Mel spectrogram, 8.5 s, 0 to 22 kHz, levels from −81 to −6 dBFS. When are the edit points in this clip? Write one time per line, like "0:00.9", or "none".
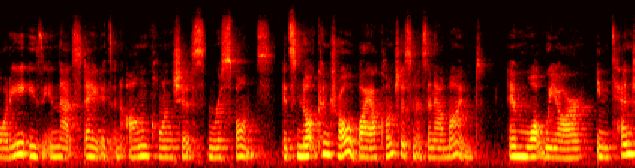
none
